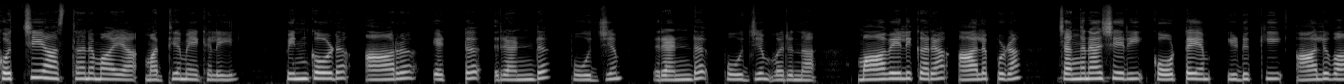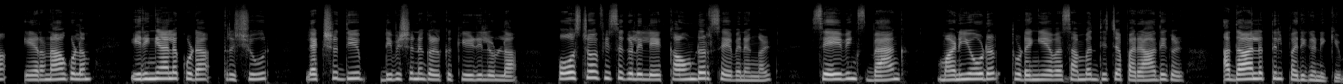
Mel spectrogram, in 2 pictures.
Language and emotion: Malayalam, neutral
